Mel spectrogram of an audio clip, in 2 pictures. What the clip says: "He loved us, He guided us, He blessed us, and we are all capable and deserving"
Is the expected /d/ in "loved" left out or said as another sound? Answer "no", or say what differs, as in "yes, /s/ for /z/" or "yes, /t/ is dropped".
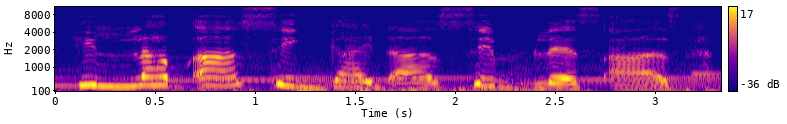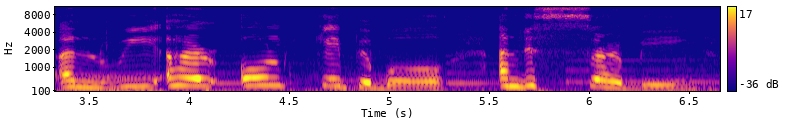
yes, /d/ is dropped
